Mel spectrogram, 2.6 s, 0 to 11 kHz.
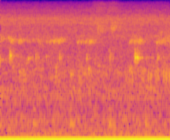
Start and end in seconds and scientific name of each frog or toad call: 0.0	1.6	Boana leptolineata
0.0	2.3	Boana bischoffi
0.0	2.3	Physalaemus cuvieri
0.0	2.5	Sphaenorhynchus surdus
